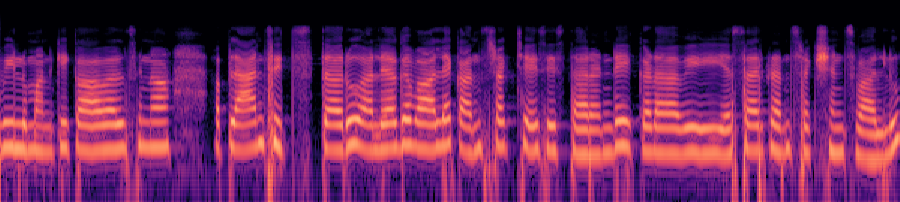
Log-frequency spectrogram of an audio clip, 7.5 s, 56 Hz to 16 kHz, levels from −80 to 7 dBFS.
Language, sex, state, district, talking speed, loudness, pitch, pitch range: Telugu, female, Andhra Pradesh, Sri Satya Sai, 130 wpm, -14 LUFS, 245 Hz, 230-260 Hz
